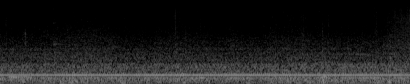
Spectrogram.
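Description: Steady room tone: an even hiss with a constant mid-pitched hum and no distinct events.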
